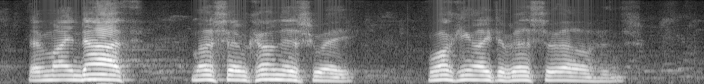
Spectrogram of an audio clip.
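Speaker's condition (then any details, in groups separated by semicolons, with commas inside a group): Deafness; unsure of microphone volume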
